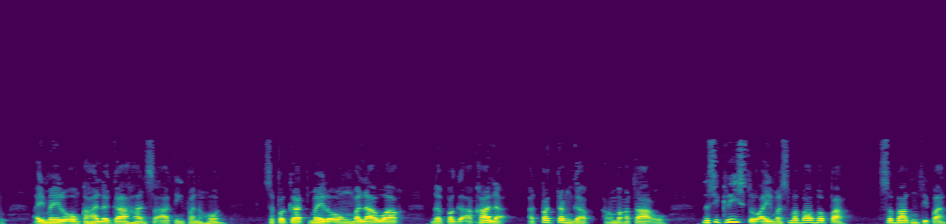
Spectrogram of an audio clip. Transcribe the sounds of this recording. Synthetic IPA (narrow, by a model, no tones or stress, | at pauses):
ʔɐjmɐjɾo̞ʔo̞ŋkɐɦɐlɐɡaːɦɐnsɐʔaːt̪ɪŋpɐnɐɦo̞n | sɐpɐɡ̚kat̪̚mɐjɾoʔo̞ŋmɐlaːwɐk̚ | nɐpɐɡaʔɐkaːlɐ | ʔɐt̪̚pɐɡ̚t̪ɐŋɡap̚ɐŋmɐŋat̪aːʔo̞ | nɐsɪkɾist̪o̞ʔɐjmɐsmɐbaːbɐpa | sɐbaːɡoŋt̪ɪpan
